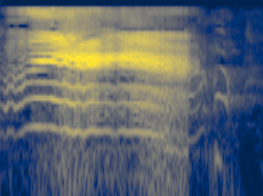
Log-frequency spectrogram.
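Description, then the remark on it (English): A voice imitates a baby doll crying: one loud, high, sustained wail lasting about two seconds with a slight downward slide, trailing off into a brief soft whimper. “I like, totally became aware that something was crying. the first thing that came to my mind was it's just one of those baby dolls.”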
